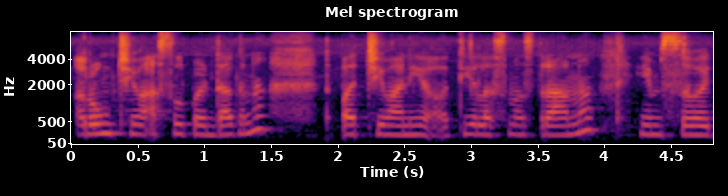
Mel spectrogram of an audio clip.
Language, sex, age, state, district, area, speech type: Kashmiri, female, 18-30, Jammu and Kashmir, Baramulla, rural, spontaneous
